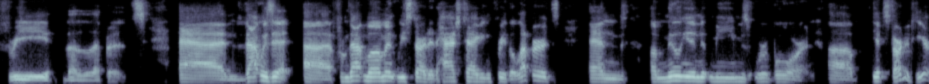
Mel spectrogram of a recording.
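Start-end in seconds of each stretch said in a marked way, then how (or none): 0.1-1.9 put-on deep cool voice, slower. Retelling Axel's flash of inspiration at the microphone, imitating Axel's cool deep voice. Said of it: "in his very cool voice, his very deep tone".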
